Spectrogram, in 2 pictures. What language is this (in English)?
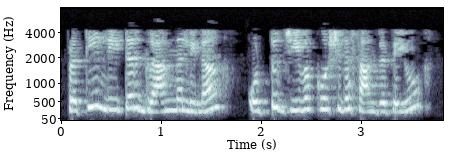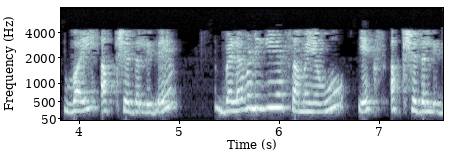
Kannada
